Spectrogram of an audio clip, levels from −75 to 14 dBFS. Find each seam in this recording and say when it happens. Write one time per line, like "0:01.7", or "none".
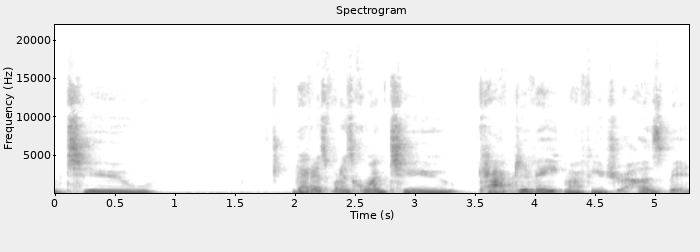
none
